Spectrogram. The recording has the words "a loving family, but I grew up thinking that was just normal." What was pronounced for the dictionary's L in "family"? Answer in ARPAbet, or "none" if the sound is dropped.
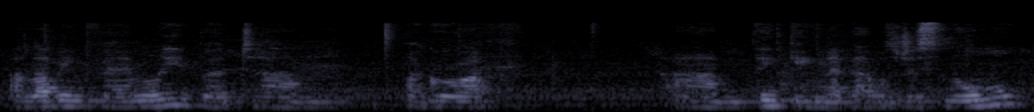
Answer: L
